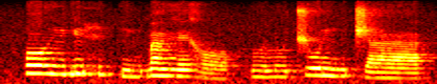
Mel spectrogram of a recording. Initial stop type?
implosive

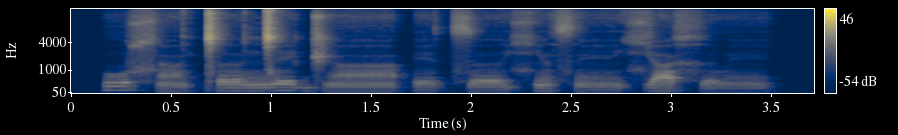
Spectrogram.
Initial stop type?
click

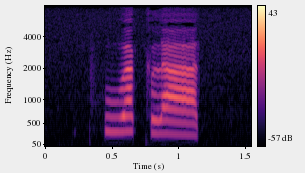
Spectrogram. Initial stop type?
aspirated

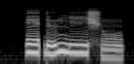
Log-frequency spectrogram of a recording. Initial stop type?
implosive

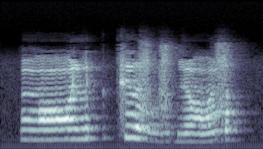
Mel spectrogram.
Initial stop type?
plain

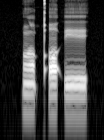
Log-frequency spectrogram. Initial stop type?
ejective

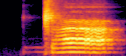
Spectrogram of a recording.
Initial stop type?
click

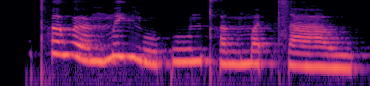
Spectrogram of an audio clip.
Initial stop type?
aspirated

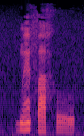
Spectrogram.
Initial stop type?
plain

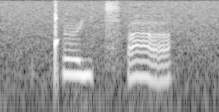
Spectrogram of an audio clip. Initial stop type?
click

